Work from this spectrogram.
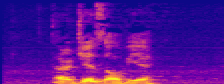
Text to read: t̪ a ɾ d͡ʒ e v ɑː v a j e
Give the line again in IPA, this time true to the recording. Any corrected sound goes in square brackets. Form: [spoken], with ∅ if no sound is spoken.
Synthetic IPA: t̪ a ɾ d͡ʒ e [z] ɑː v [i] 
